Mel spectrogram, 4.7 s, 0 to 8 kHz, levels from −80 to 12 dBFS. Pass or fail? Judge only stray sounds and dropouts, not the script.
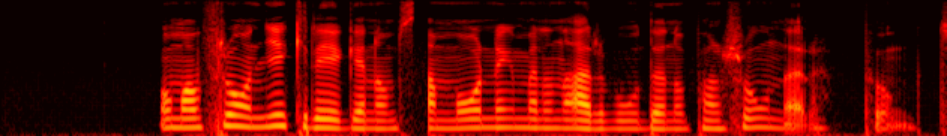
fail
